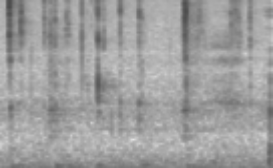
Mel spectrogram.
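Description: Typing on a computer keyboard: a run of faint, irregularly spaced key clicks as a word is typed.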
